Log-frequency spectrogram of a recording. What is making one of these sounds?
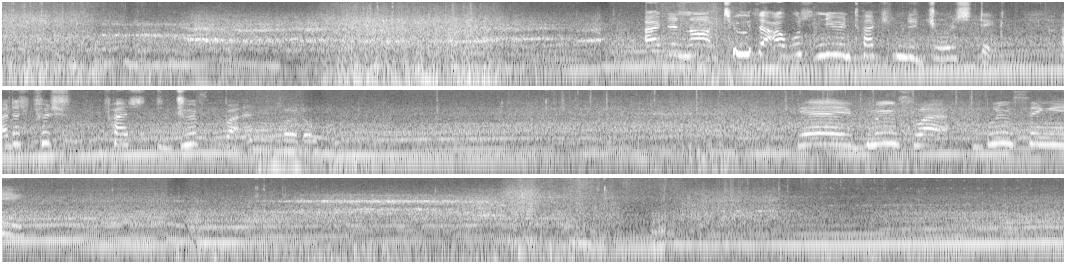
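A racing car engine roars and revs steadily through gear changes.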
